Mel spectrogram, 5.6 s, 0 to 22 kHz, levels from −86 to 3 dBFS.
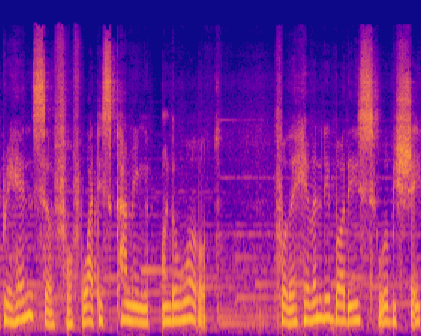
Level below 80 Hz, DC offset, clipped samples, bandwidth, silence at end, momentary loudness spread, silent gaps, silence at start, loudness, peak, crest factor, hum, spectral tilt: -52 dBFS; under 0.1%; under 0.1%; 16.5 kHz; 0 s; 16 LU; none; 0 s; -13 LUFS; 0 dBFS; 14 dB; none; -4.5 dB/octave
